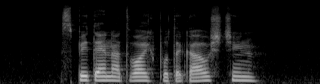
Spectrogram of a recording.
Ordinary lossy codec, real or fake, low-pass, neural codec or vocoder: MP3, 96 kbps; real; 19.8 kHz; none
